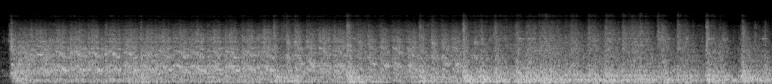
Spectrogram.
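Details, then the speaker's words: Barn-find Massey Ferguson 300 combine, six-cylinder, in neutral with choke and a little throttle, fuel pump running: steady fast cranking churns on a long stretch before catching; slow to start, then idles. "okay we're going to let it sit here and idle that was very very anticlimactic"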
